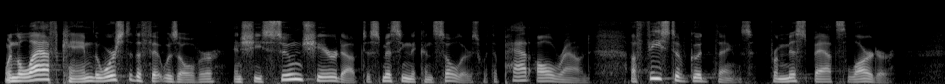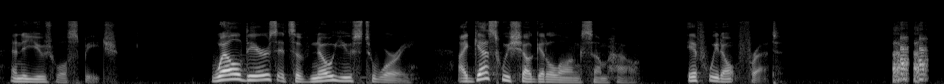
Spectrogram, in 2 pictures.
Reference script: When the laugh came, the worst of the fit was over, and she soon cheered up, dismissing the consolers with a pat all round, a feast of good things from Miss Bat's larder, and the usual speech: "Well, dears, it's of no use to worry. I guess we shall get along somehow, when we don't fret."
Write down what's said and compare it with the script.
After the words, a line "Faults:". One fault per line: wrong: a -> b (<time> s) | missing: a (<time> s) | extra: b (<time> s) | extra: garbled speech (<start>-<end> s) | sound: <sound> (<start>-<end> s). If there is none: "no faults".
When the laugh came, the worst of the fit was over, and she soon cheered up, dismissing the consolers with a pat all round, a feast of good things from Miss Bat's larder, and the usual speech: "Well, dears, it's of no use to worry. I guess we shall get along somehow, if we don't fret."
Faults:
wrong: when -> if (16.3 s)
sound: laugh (18.4-18.7 s)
